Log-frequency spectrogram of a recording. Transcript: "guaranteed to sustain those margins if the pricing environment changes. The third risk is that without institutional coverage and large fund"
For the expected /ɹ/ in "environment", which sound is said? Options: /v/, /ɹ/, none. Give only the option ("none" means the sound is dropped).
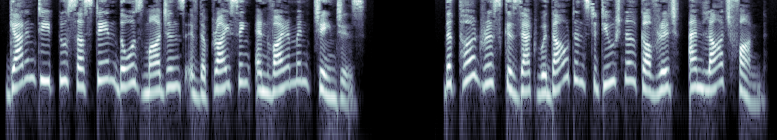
/ɹ/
